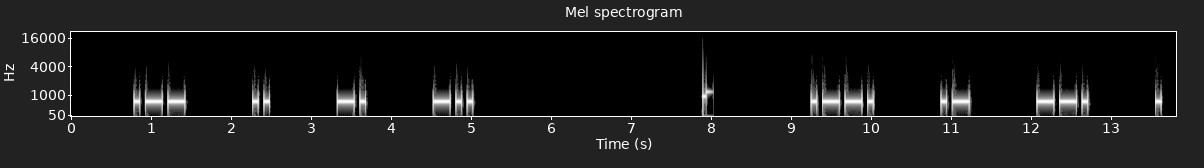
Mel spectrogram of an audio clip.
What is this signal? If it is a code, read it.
Morse code, heard as a keyed tone, about 17 wpm, spaced as for 8 wpm, 700 Hz. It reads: WIND PAGE
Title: 4x Character Spacing - Top 500 Words - 17wpm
